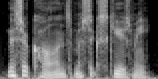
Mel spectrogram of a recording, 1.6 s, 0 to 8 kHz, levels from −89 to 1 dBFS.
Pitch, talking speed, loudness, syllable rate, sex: 105 Hz, 190 wpm, -18 LUFS, 5.8 syllables/s, male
